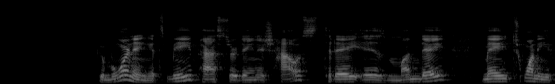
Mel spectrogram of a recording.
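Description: A middle-aged man speaks warmly and with animation, close to a microphone.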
